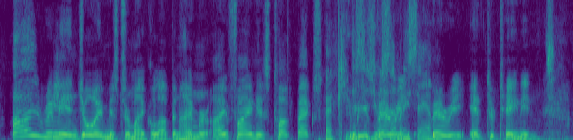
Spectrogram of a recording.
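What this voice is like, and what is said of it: Cartoon character-style put-on voice. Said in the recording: “That's Yosemite Sam. He has the same accent... He's got the same exact accent and inflection... that's his other voice. Now he's doing a second voice.”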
